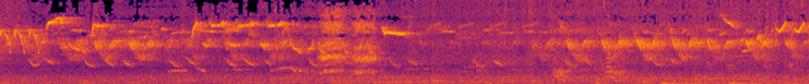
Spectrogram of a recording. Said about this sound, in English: So we know that jays make this screeching kind of sound, like a magpie.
